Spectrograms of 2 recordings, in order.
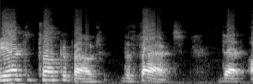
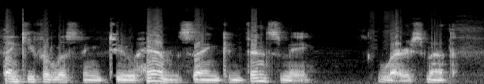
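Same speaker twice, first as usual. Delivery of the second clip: put-on public radio announcer voice, lower; 7 semitones lower than usual. Taking a turn at the put-on NPR voice. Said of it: "Can I do one too?".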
